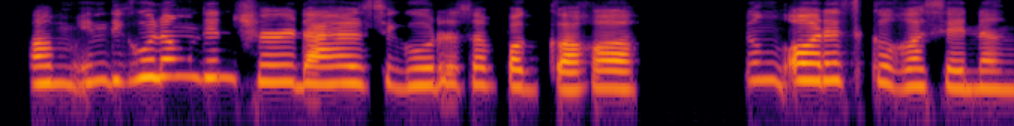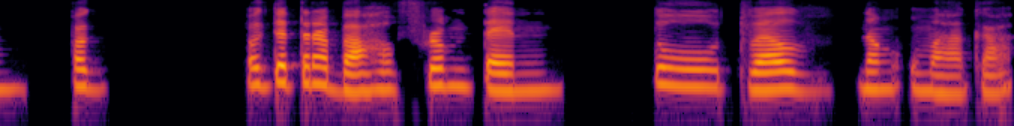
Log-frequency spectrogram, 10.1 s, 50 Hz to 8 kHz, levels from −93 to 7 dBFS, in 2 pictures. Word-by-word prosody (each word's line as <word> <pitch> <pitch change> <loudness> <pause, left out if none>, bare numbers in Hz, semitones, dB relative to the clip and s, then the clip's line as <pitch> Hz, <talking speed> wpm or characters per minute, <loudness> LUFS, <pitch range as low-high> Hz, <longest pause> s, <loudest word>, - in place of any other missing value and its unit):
Um, 280 0 +1
hindi 310 +2 -4
ko 330 +3 +1
lang 370 0 +2
din 350 0 -2
sure 295 -3 0
dahil 275 -1 +3
siguro 260 +1 -3
sa 265 0 -4
pagkaka 230 -2 +2 0.5
yung 320 0 -6
oras 315 +1 +4
ko 285 - -4
kasi 245 -1 -2
ng 225 -1 -5 0.2
pag 245 -3 0 0.7
pagtatrabaho 255 -6 +3
from 255 -1 -1
10:00 215 0 0 0.4
to 245 -3 -1
12:00 220 -1 +4 0.2
ng 225 +1 -3
umaga. 195 0 -6
250 Hz, 135 wpm, -21 LUFS, 225-280 Hz, 0.7 s, oras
